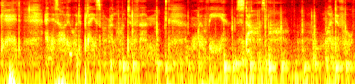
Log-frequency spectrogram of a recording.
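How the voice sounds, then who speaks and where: A woman playing a gentle, curious alien doctor in a whispered ASMR roleplay, breathy and soothing, softly giving instructions. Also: lightly acted. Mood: curious, delighted. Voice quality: breathy, mostly unvoiced whisper. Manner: soothing, softly instructive, repeats short praise. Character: gentle curious alien medical examiner, female. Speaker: ASMR performer.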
